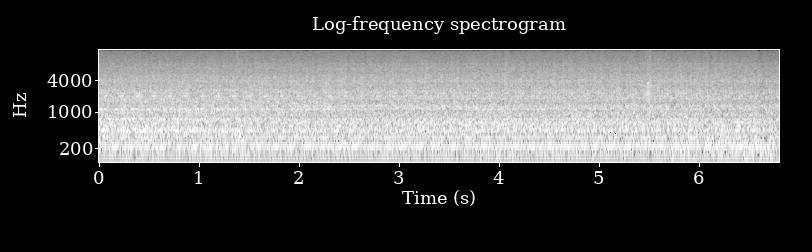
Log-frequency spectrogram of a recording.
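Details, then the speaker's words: Cummins diesel truck (first-gen-style intake grid heater) cold-started with block heater plugged in and grid heaters unplugged, same temperature as prior test; settles straight into steady, even idle clatter, no stumbling, a little smoke; normal cold start. "There you go. That's how much difference a block heater makes. It has no grid heaters plugged in at all right now."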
